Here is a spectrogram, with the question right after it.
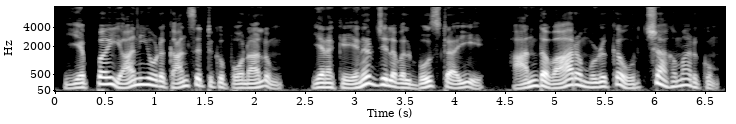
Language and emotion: Tamil, happy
